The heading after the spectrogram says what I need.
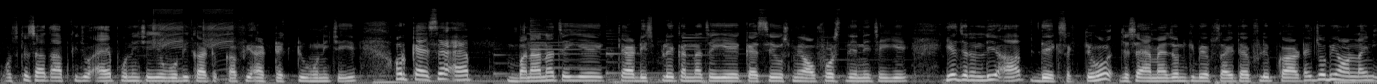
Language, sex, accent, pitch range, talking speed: Hindi, male, native, 160-200 Hz, 185 wpm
